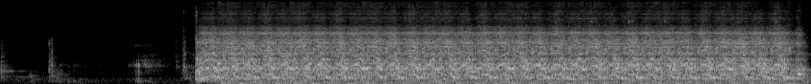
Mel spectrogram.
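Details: 1976 Broderson IC70 crane diesel, abandoned for years, with a new starter, a cleaned tank and varnished fuel: steady, fast starter churning for about six seconds with no firing, then it cuts off. A fuel shutoff solenoid is suspected, but it gets power.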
